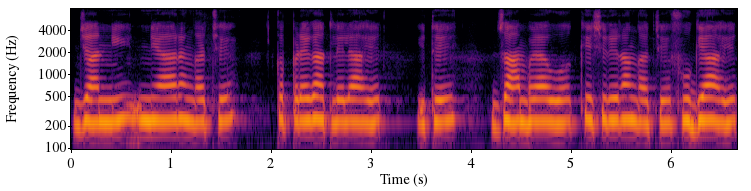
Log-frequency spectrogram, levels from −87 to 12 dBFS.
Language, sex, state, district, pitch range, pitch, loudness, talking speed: Marathi, female, Maharashtra, Sindhudurg, 225-240 Hz, 230 Hz, -20 LUFS, 115 wpm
